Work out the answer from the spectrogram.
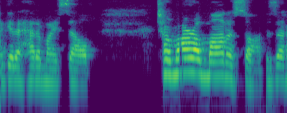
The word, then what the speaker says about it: Monosoff: But before I get ahead of myself, Tamara Monosoff, is that how you pronounce it?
